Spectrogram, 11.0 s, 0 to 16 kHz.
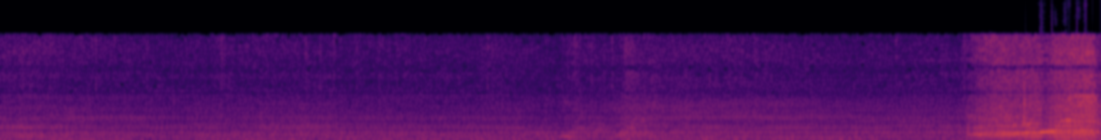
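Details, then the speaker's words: Supercharged LS1 V8 ute on road drive-by under acceleration: engine pulls hard with a rising blower whine building over the exhaust as revs climb; normal supercharger sound. "The sun's probably not real good, but just to hear this thing sounds pretty good. The blower starts whining."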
